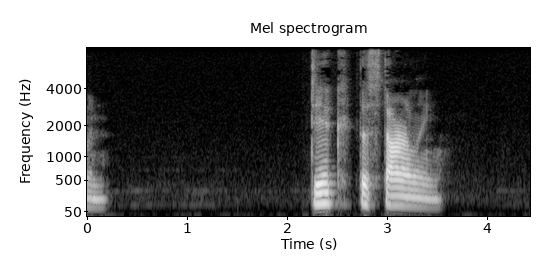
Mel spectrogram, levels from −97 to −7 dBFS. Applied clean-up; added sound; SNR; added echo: none; none; none; none.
